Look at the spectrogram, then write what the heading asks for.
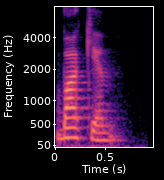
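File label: "бакен", Komi, female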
